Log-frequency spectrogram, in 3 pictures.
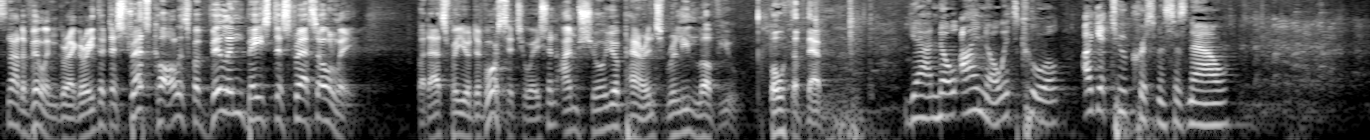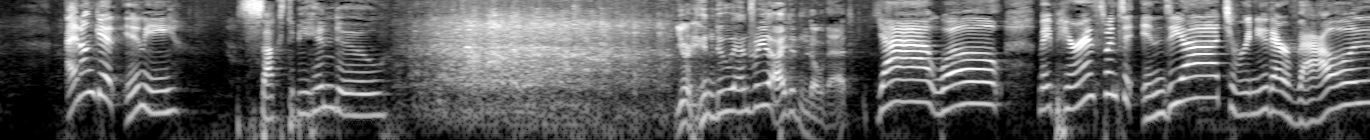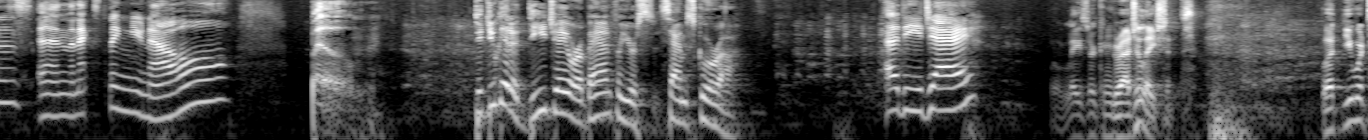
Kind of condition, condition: setting, live audience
